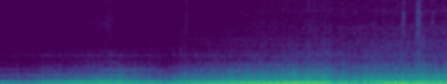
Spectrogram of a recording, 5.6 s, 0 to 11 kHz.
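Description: A 2023 Harley-Davidson CVO fitted with BST carbon fiber wheels pulls away hard from a stop, a deep, loud engine note rising steadily in pitch as it accelerates, up close and without talk.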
